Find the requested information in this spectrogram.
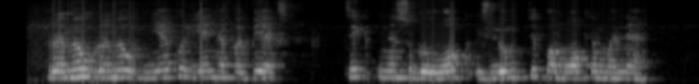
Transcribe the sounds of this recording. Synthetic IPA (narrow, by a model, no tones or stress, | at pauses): ɾɐmʲɛʊɾɐmʲɛʊnʲiɛkʊɾjiɛnʲɛpɐbʲeːks | t̪ʲɪknʲɛsʊɡɐlˠʋoːkʒʲlʲʊmʲp̚ʲt̪ʲɪpɐmoːkʲɛmɐnʲɛ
